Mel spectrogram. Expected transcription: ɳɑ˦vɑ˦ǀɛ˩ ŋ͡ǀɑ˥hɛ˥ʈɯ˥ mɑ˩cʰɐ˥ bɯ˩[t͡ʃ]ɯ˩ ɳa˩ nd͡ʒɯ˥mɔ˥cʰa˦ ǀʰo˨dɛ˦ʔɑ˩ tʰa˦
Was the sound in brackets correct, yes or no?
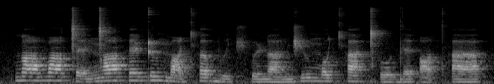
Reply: no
